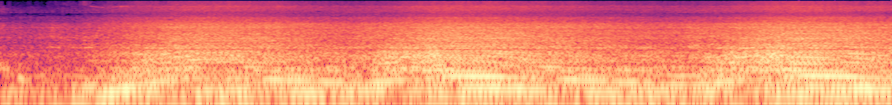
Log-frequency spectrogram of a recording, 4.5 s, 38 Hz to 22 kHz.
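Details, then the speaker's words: 2018 Honda Odyssey, pre-purchase inspection, recorded under the hood while revved: smooth clean rise and fall in pitch, no knocks or ticks; normal engine revving. "Here's what it sounds like under the hood. Sounds normal."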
